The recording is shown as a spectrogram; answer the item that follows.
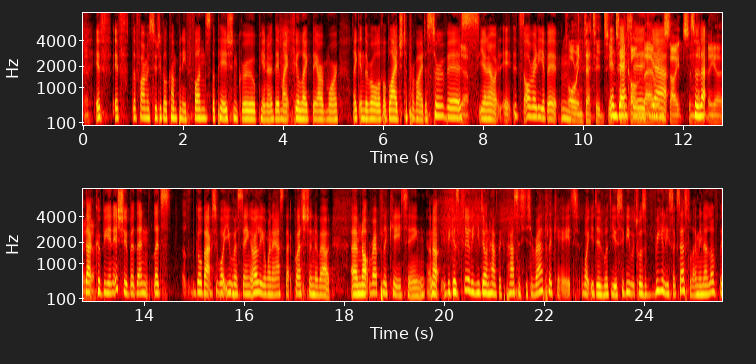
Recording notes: a panel discussion presented at the 2019 Patients as Partners EU conference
